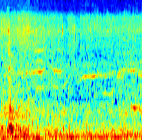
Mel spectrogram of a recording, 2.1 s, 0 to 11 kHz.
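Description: A 29-inch geared bicycle rides through rain-flooded streets in Padmawati Nagar, Hyderabad, with continuous close sloshing and splashing of water, mixed with rushing wind noise on the microphone throughout.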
